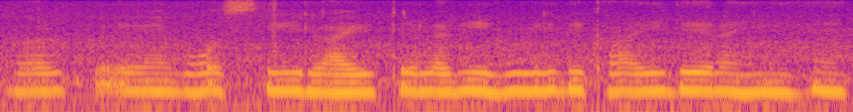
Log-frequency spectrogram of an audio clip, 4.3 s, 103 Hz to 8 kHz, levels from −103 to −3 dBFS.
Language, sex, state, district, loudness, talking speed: Hindi, female, Uttar Pradesh, Jalaun, -25 LUFS, 140 wpm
